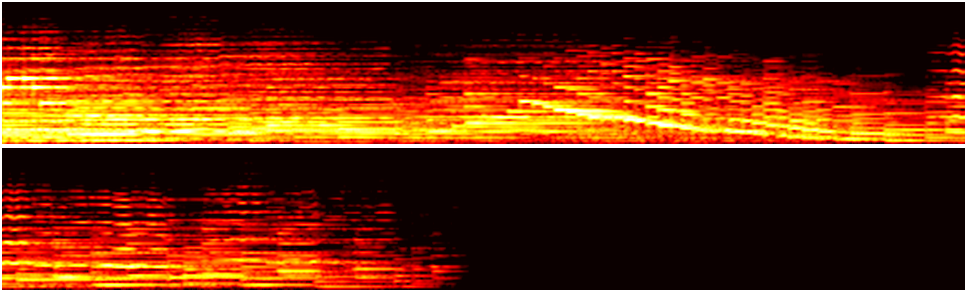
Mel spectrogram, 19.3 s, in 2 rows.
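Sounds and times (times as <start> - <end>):
piano: 0.0 - 14.3.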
